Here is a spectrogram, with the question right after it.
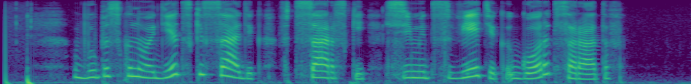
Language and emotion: Russian, positive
